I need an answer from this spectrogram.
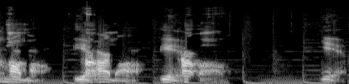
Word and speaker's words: Harbaugh: You see, I think it's the G and the H that's messing with you. Yeah. Just imagine ball. It's Harbaugh. It's like Harbaugh.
